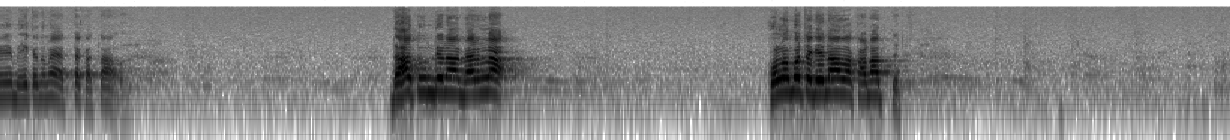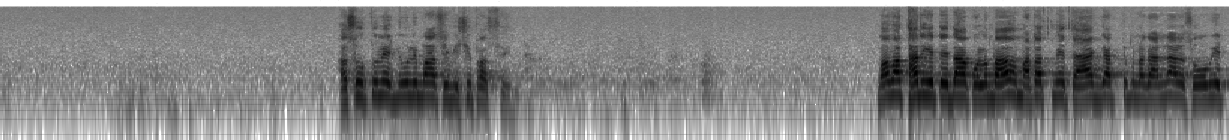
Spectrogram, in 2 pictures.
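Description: An elderly man speaks with animation through a microphone, in bursts with long pauses.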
